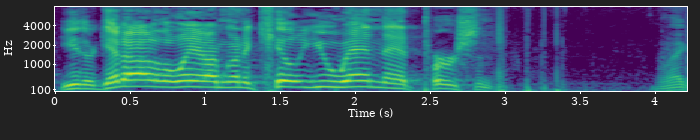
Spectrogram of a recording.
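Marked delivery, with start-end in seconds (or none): 0.1-2.9 high, loud, threatening shout; gunman's threat. Retold or imitated. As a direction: yell the last warning high and loud. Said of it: "Guy says".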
